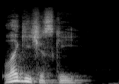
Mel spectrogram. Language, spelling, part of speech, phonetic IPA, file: Russian, логический, adjective, [ɫɐˈɡʲit͡ɕɪskʲɪj], Ru-логический.ogg
- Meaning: logical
